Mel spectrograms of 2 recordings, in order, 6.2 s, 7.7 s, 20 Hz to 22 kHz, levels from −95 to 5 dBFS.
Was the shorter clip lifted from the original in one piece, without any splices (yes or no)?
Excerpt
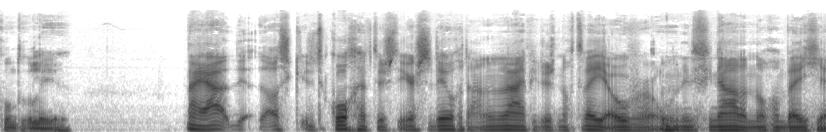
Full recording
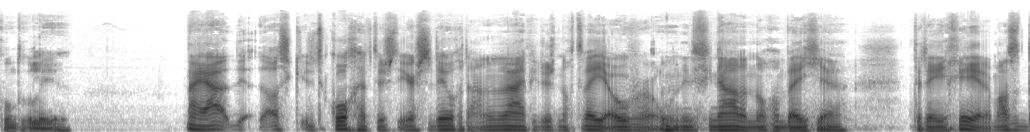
yes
